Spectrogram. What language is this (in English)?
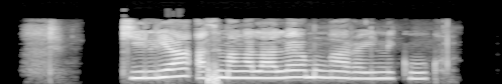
Kalenjin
